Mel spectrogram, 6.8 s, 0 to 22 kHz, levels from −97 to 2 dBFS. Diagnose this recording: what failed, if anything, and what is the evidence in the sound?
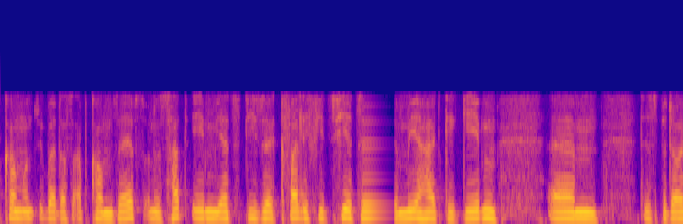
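A call audio freeze at 3.64 s hits the network and jitter-buffer stage. For about 0.3 s, up to 3.96 s, the last bit of sound is stretched into a fading buzz rather than dropping to silence. Then the audio picks up right where it left off, nothing skipped, just running about 0.3 s later. That's the signature of the jitter buffer running dry, most likely because packets got held up in transit. Through the G.711 path there's nothing above 4 kHz.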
